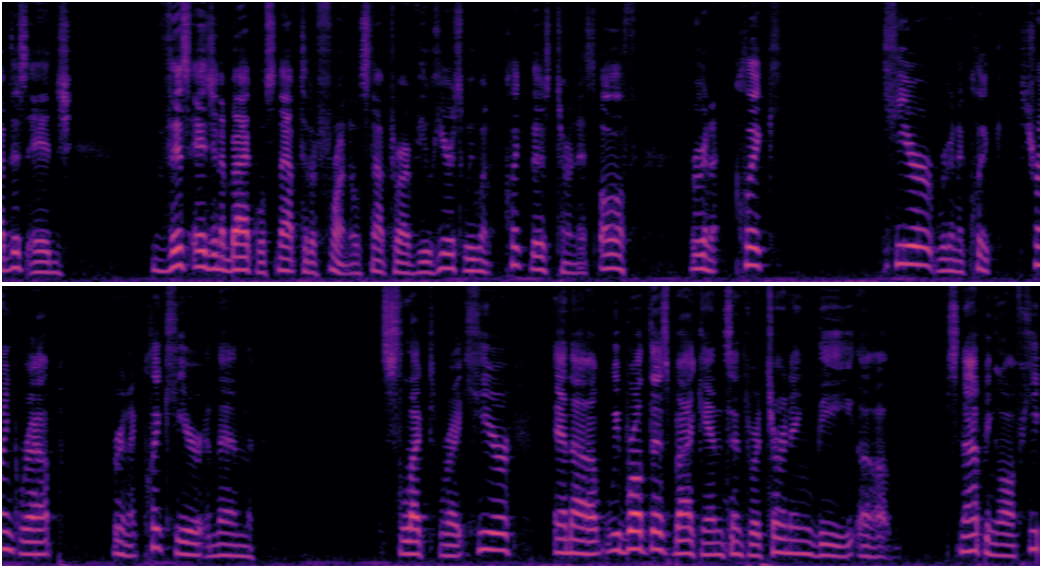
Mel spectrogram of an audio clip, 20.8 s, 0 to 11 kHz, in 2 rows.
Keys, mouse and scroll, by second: 5.0 click, 8.8 click, 10.3 click, 10.4 click, 11.8 click, 11.9 click, 13.4 click.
